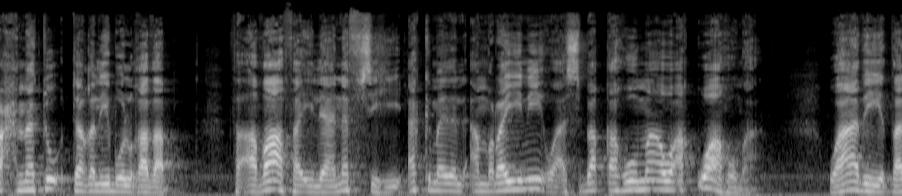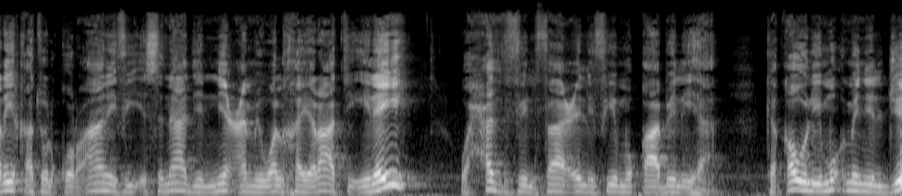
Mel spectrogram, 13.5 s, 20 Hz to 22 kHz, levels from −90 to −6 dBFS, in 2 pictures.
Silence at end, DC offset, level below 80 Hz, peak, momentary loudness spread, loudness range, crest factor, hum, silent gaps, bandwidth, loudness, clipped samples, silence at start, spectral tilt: 0 s; under 0.1%; -56 dBFS; -6 dBFS; 10 LU; 3 LU; 24 dB; none; none; 17 kHz; -29 LUFS; under 0.1%; 0 s; -4 dB/octave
